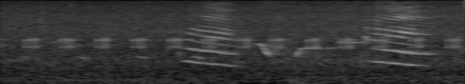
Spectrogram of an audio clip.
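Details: Nearby magpie gives two descending, buzzy-nasal calls, while a softer repeated chirping and a brief whistled note sound in the background.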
